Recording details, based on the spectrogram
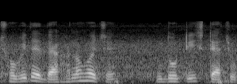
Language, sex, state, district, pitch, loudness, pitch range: Bengali, male, West Bengal, Jalpaiguri, 135 Hz, -21 LUFS, 120-150 Hz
